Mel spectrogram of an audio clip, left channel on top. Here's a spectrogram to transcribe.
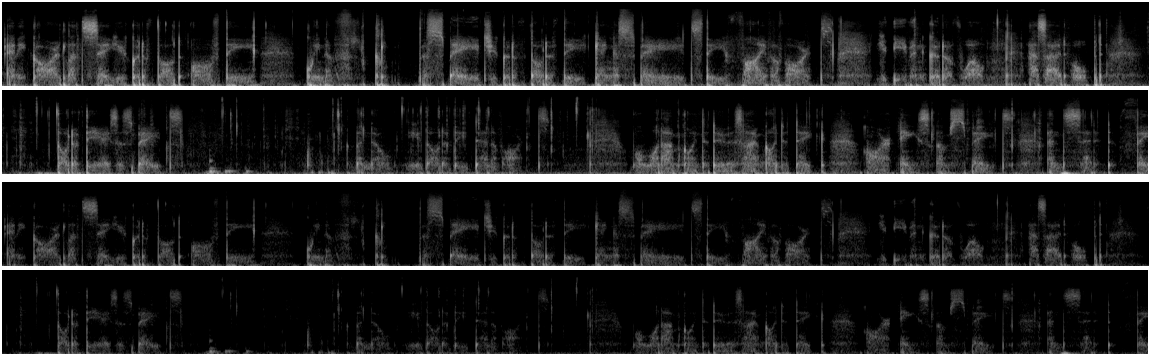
any card. Let's say you could have thought of the Queen of the Spades. You could have thought of the King of Spades, the 5 of hearts. You even could have, well, as I'd hoped, thought of the Ace of Spades. But no, you thought of the 10 of hearts. Well, what I'm going to do is I'm going to take our Ace of Spades and set it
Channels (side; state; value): right; quieter; 12.5 dB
